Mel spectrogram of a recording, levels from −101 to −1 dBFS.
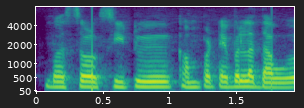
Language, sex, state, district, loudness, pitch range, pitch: Kannada, female, Karnataka, Dharwad, -17 LUFS, 175-190 Hz, 185 Hz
